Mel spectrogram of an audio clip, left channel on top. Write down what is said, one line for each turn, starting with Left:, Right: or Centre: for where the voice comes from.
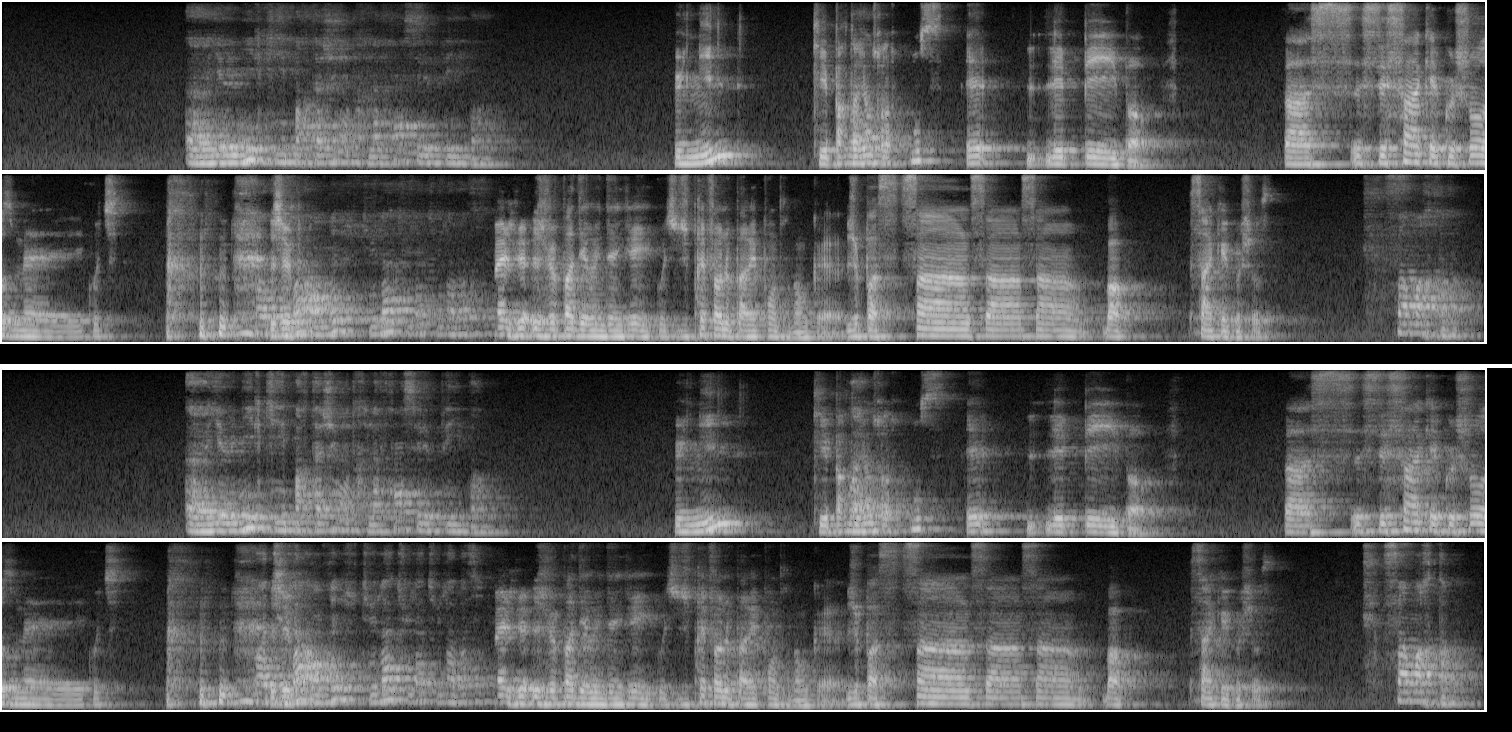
Right: Euh, Il y a une île qui est partagée entre la France et les Pays-Bas.
Left: Une île? qui est partagé
Right: Ouais.
Left: entre la France et les Pays-Bas. Bah, c'est c'est ça quelque chose, mais écoute, <laughs>
Right: Ouais, tu
Left: je,
Right: l'as,
Left: ouais,
Right: en vrai, tu l'as, tu l'as, tu l'as, vas-y.
Left: je, je veux pas dire une dinguerie, écoute, je préfère ne pas répondre, donc euh, je passe. Saint, Saint, Saint, bon, Saint quelque chose.
Right: Saint-Martin,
